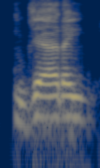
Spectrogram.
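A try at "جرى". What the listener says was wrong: जरा, जरा, या नहीं है ये या नहीं है, जरा है।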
